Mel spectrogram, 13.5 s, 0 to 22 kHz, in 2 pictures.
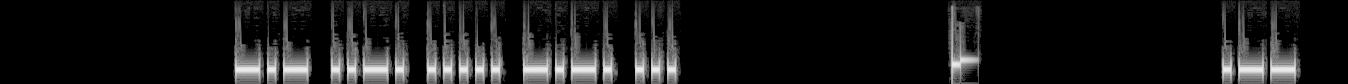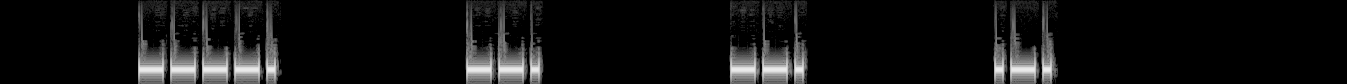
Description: Morse code, heard as a keyed tone, about 31 wpm, spaced as for 13 wpm, 700 Hz. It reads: KF5CS W9GGR
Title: USA Call Signs - 5 Characters - 8x Character Spacing - 30wpm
